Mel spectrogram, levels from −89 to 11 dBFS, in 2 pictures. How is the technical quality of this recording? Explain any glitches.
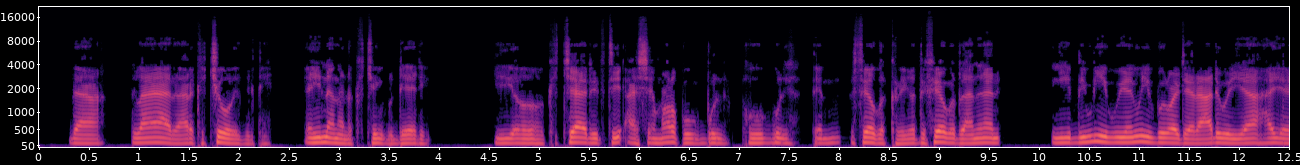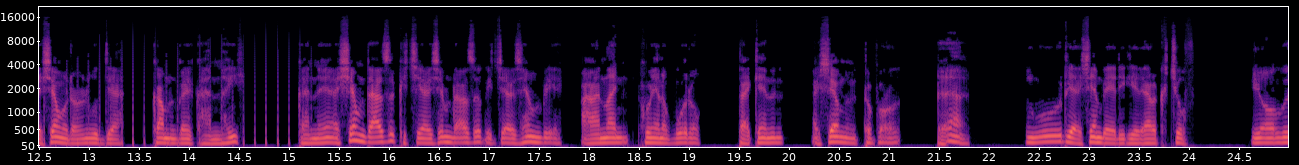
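The recording has one clear glitch. From 12.44 to 15.23 s, a train of clicks ticks steadily, about nine per second, roughly thirty in all. Likely interference or a faulty connection or power supply. The clicks are about as loud as the speech.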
